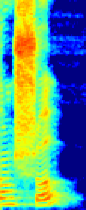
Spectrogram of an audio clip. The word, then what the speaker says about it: chaud: Chaud con la D final que no se pronuncia. On peut dire par exemple ils ont chaud.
